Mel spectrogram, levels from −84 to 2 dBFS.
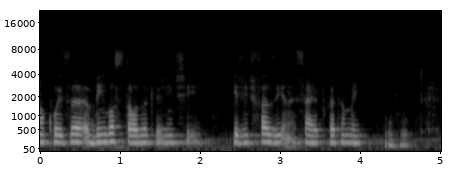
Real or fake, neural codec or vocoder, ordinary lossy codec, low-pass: fake; codec, 16 kHz, 16 kbps, FreqCodec, smaller model; none; none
